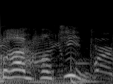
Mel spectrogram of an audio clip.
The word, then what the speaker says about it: Braamfontein: Je suis le nouveau promoteur de musique au Club Surge à Braamfontein. J'ai mal prononcé, c'est ça? Braamfontein? Exactement. Ouais.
